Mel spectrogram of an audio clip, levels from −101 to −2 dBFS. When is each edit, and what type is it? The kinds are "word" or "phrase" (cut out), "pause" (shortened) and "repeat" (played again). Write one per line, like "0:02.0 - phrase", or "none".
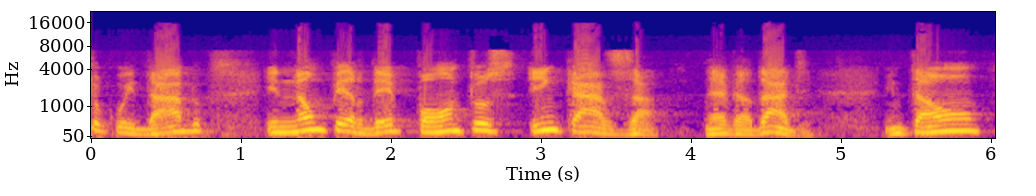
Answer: none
